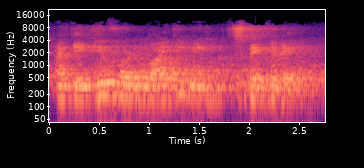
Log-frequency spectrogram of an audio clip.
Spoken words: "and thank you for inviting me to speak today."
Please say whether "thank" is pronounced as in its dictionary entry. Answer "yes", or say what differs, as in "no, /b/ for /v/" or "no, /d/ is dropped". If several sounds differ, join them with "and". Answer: no, /ŋ/ is dropped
